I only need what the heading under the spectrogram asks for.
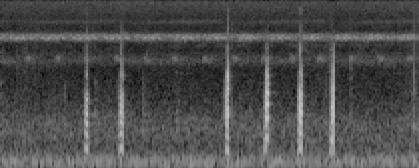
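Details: Female red junglefowl calling for a mate, giving six soft, clipped clucks in two loose groups over a faint hiss and a thin steady high tone.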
